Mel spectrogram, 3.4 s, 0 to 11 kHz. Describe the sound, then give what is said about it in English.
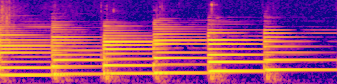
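A major pentatonic scale with an added flat third, played as six ascending sustained notes. Each clear tone rings into the next with no talk over it. “Now going back to the major pentatonic scale, to that we're going to add a flat 3 from the root note. So that'll sound like this.”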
